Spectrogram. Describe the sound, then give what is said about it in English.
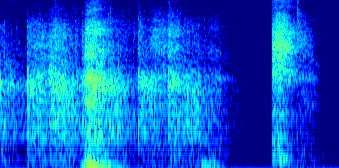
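An audience claps together in praise in a steady wash of applause that swells, tapers off into near quiet, then returns in a short final burst. “I didn't really need y'all to clap.”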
